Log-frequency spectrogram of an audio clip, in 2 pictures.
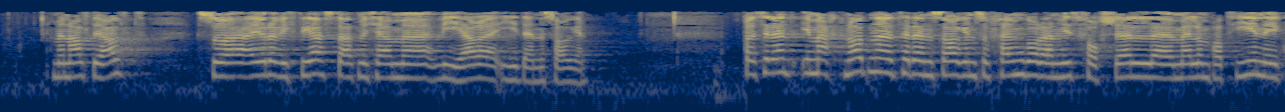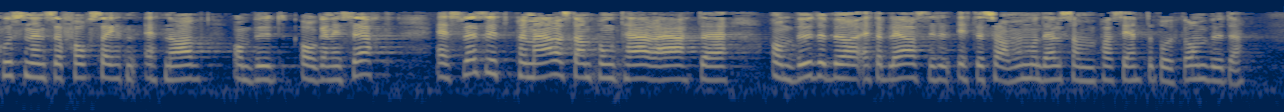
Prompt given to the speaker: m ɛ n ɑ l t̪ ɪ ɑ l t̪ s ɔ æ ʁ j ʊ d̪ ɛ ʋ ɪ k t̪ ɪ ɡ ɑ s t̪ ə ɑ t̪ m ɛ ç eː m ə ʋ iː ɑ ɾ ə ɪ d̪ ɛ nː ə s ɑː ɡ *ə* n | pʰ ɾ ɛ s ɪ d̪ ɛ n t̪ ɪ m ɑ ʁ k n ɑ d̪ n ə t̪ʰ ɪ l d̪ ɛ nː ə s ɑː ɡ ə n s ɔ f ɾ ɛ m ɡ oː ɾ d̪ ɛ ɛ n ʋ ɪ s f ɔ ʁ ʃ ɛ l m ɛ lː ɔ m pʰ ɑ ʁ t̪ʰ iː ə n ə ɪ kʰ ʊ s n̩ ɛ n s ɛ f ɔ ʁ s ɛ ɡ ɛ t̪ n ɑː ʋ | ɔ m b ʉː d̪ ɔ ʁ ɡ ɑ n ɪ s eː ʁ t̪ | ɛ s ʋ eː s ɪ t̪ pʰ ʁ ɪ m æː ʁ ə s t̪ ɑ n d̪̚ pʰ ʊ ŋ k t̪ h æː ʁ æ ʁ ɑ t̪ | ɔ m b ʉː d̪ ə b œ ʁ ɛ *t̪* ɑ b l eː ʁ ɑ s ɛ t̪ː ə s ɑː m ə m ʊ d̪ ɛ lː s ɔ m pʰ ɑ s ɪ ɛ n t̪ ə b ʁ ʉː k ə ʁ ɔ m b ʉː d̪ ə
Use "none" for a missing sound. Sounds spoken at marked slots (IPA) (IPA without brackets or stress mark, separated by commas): ə, t̪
